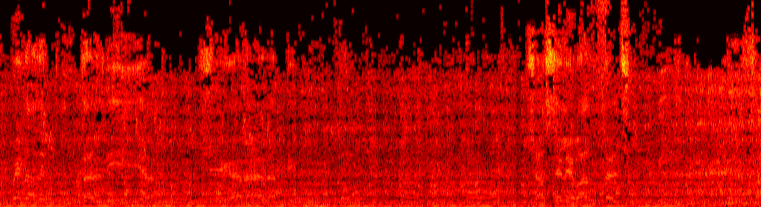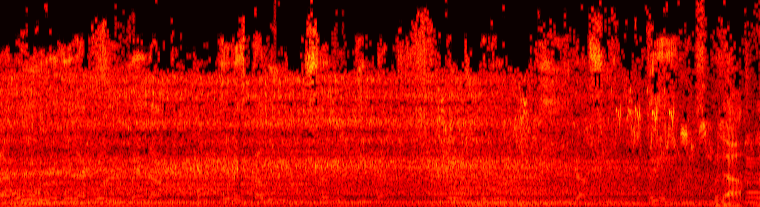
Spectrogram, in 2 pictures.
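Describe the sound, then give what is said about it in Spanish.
A pickup truck driving along at dawn, its engine giving a steady, loud low rumble for the whole stretch, with indistinct voices murmuring underneath the motor noise. “la camioneta, el andar de la camioneta, el sonido de fondo del amanecer, el sonido de la radio, ¿eh?”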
